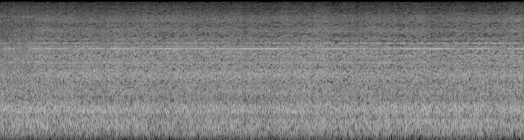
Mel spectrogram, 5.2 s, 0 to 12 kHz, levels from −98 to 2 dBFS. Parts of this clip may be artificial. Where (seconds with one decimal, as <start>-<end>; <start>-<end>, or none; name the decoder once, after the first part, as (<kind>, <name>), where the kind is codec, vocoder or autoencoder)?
none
